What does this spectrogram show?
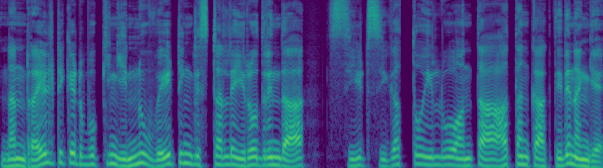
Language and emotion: Kannada, fearful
